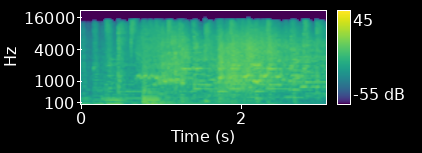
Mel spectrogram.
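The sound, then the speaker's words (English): In a car chase, a police car pursues a stolen car. Engines roar past, revving, with tires skidding and squealing, loud, with a sudden surge about a second in and sustained screeching throughout. “A police car and the officials give chase.”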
